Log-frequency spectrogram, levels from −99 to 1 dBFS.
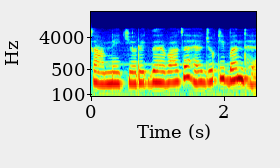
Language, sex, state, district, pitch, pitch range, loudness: Hindi, female, Jharkhand, Ranchi, 230 Hz, 220-260 Hz, -14 LUFS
